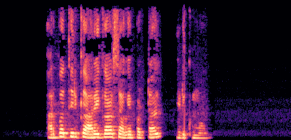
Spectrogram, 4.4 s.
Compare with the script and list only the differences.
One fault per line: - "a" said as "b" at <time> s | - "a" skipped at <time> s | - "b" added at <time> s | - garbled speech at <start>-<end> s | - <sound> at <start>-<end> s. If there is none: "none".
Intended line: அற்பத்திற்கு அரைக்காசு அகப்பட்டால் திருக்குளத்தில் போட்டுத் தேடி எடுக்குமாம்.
- "திருக்குளத்தில் போட்டுத் தேடி" skipped at 2.4 s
